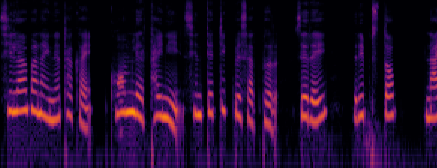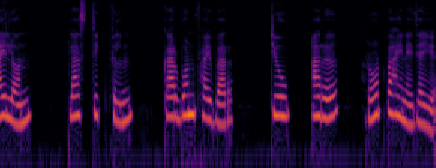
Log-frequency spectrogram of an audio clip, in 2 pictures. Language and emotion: Bodo, neutral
